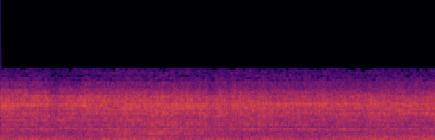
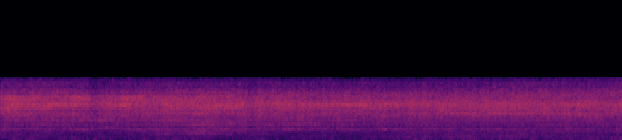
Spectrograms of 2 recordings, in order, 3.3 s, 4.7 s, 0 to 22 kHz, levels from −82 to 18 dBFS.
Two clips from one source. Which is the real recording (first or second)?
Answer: first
